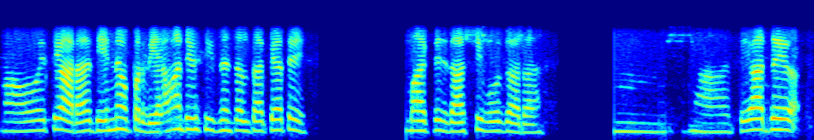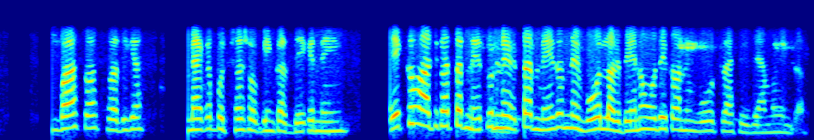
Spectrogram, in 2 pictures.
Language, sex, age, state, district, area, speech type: Punjabi, female, 30-45, Punjab, Kapurthala, rural, conversation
